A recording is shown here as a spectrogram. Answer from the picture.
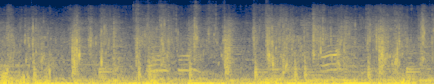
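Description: Wind rumbling on the microphone over shallow lake water, with short splashy clicks and faint voices in the background.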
